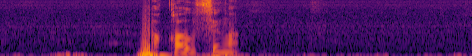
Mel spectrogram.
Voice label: "cloud", Nukuoro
